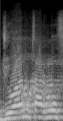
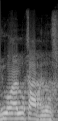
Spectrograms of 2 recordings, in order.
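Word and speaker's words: Juan Carlos: कई जगह जुआन कार्लोस नहीं, युआन कार्लोस भी बोला जाता है, वो प्रोनाउंसिएशन है अलग अलग जगह के अपने हिसाब से।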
